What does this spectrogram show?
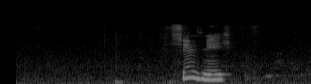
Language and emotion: Russian, neutral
